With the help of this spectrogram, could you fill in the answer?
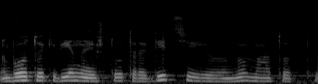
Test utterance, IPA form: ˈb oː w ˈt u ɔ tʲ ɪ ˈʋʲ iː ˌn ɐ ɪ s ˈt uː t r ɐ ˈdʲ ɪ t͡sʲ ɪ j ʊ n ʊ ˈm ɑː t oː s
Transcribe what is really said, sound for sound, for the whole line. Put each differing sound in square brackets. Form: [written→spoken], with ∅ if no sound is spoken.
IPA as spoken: ˈb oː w ˈt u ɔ [tʲ→kʲ] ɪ ˈʋʲ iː ˌn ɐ ɪ [s→ʃ] ˈt uː t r ɐ ˈdʲ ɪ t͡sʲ ɪ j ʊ n ʊ ˈm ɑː t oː [s→t]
